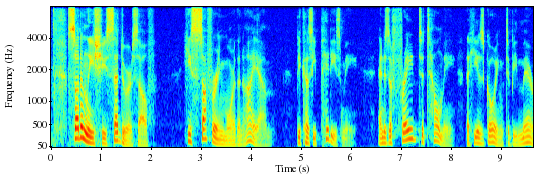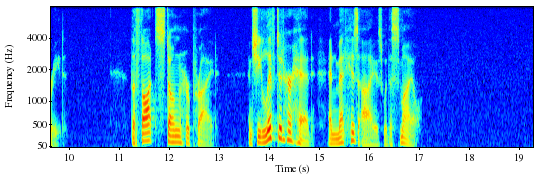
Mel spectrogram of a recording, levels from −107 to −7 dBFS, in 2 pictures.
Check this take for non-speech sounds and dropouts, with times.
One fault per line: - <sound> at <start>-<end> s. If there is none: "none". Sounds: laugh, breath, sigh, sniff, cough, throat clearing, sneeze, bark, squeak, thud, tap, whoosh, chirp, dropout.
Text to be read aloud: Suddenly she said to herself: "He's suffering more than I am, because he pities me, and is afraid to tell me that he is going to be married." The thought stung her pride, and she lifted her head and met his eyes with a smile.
none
